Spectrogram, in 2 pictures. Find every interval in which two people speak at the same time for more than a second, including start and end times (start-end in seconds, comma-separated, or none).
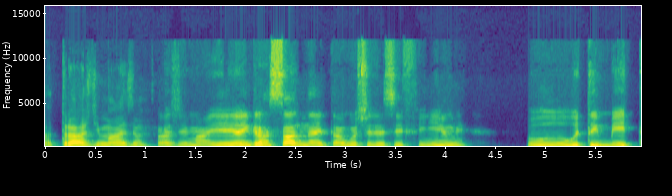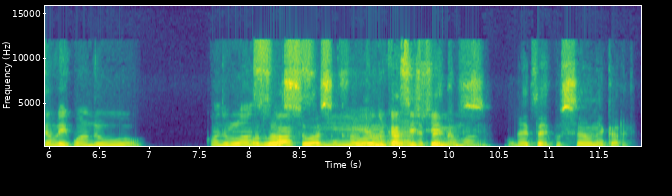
8.0-11.0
